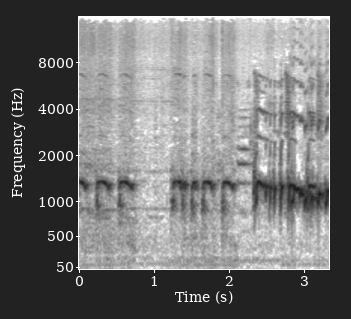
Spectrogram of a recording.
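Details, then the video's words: Zebra dove, local bird used as a calling lure for reluctant singers: short groups of soft cooing notes with gaps, then a louder, rolling, quavering trill at the end, faint background noise beneath. "HITUNGAN DETIK SEMUA JENIS PERKUTUT LANGSUNG NYAUT-PANCINGAN UNTUK PERKUTUT MALAS BUNYI"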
